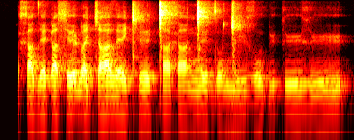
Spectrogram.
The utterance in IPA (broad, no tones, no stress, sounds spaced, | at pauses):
x a d̪ ɛ ɠ a s ɘː ɳ aː c aː ð ɛː cʰ ɘː ǀ a x aː ŋ͡ǀ ɘ d̪ oː ŋ͡ǀ ʉː ɣ o u̯ ɓ ʉ k ʉː ɣ ʉː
